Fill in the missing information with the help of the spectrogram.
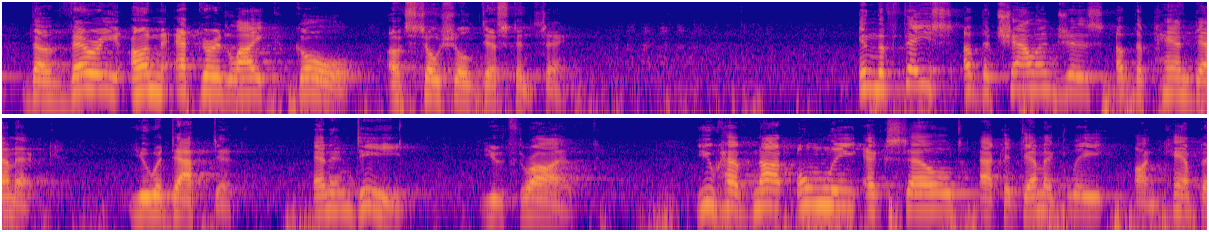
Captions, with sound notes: the very un-Eckerd like goal of social distancing. (audience member laughs) In the face of the challenges of the pandemic, you adapted and, indeed, you thrived. You have not only excelled academically on campus,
